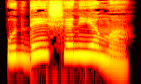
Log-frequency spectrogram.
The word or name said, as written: ಉದ್ದೇಶ್ಯನಿಯಮ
